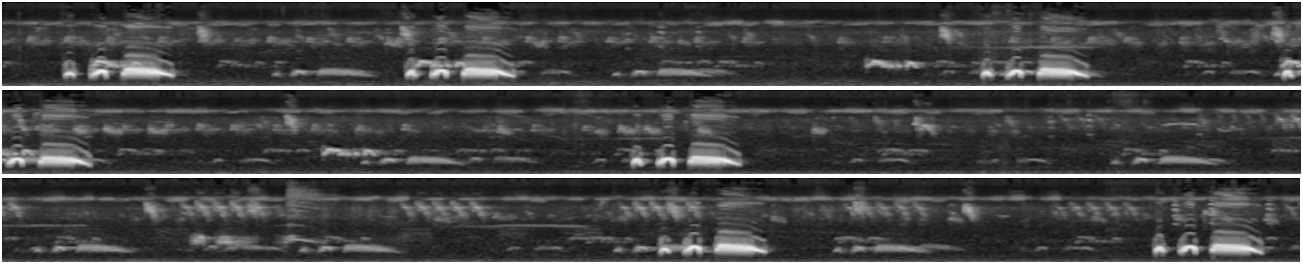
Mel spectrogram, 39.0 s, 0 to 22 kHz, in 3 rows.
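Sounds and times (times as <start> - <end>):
dove cooing: 0.0 - 7.7, 8.6 - 11.1, 11.8 - 20.5, 21.4 - 30.1, 31.0 - 35.7, 36.3 - 38.9
small birds chirping: 0.0 - 38.9.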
